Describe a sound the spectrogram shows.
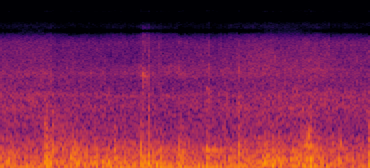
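A bus engine rumbles close by as the bus rolls past.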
